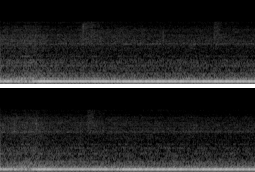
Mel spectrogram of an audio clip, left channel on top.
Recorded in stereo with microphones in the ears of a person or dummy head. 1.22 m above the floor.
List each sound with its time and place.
0.0 s an engine running: centre (ahead or behind), 2.5 m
